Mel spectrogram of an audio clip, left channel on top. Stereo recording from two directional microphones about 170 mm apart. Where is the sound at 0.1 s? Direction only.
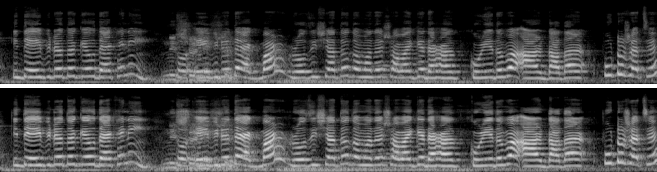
25° left (ahead or behind).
